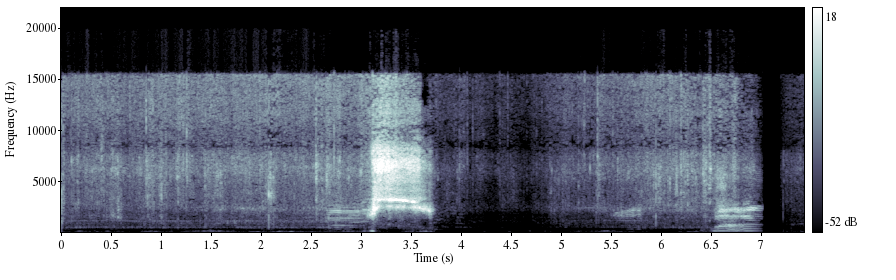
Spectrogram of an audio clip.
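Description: Two loud sheep bleats ring out a few seconds apart, close by, over quiet background murmur and faint voices.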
